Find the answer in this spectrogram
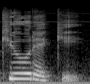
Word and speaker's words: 旧暦: 음독은 규라고 읽습니다. 구식을 규식기, 규식기라고 하고요. 음력을 규래기, 규래기라고 합니다.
